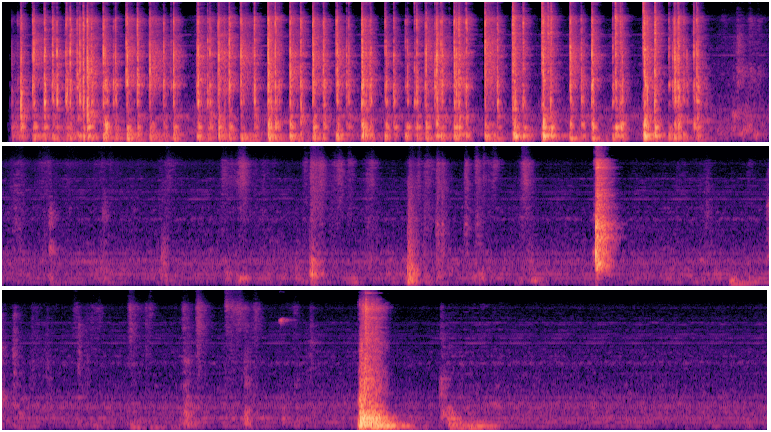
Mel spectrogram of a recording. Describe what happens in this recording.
I was typing on a keyboard in a bedroom, then I got up turned the lights off in the bedroom, then I have walked out of the bedroom and I have shut the door of the bedroom.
